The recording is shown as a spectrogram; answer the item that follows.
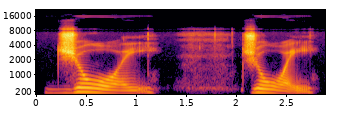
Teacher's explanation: your lips start rounded and end unrounded and your tongue starts more flat or low in the mouth and rises to the e so after the j which you need to stop the airflow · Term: oi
